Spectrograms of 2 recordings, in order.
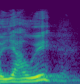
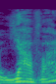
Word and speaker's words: YAHVAH: que dans la translitération ce n'est pas du ça ne devrait pas du tout être Yahwé qui on induit en erreur les catholique romaine car dans le le chefertoras et bien yava la la prononciation et on va prendre en photo car certains aussi disent que que c'est yawa mais pas yava et c'est encore une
